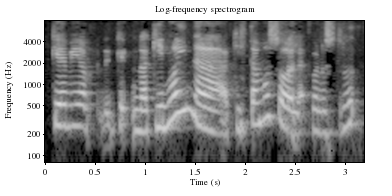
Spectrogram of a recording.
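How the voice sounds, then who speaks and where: A woman with a Venezuelan accent telling personal stories in casual chat, animated and frank. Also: high-pitched, quick pace. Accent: Venezuelan Spanish. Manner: animated storyteller, many fillers and restarts.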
